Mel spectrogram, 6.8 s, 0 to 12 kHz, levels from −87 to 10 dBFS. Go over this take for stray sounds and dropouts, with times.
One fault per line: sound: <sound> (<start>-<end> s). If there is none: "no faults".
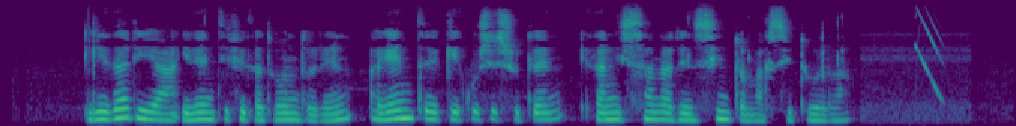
sound: chirp (6.1-6.3 s)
